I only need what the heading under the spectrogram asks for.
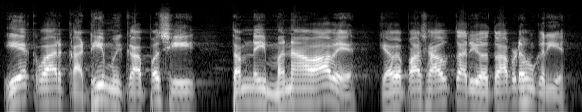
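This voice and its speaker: A man's voice: medium pitch, moderate pace, sharp tone, clean tone, big-room sound. A man telling a devotional story as a preacher, acting out the characters and asking listeners questions. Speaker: katha preacher.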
